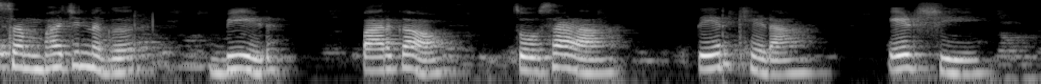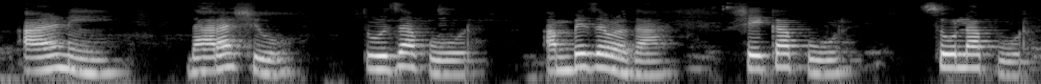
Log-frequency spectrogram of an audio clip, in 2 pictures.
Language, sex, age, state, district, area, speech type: Marathi, female, 45-60, Maharashtra, Osmanabad, rural, spontaneous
